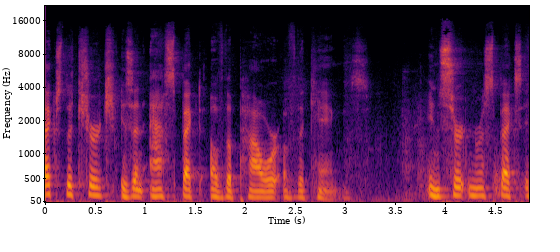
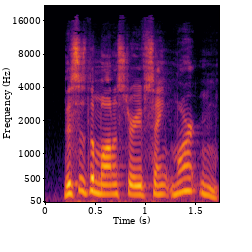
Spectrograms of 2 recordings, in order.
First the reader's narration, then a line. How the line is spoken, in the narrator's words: cried the monks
